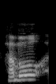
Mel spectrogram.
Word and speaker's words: Jamul: That's spelt with a J, for those of you who don't know how to spell that one. But Jamul, California, and there's a hole in the fence right there.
